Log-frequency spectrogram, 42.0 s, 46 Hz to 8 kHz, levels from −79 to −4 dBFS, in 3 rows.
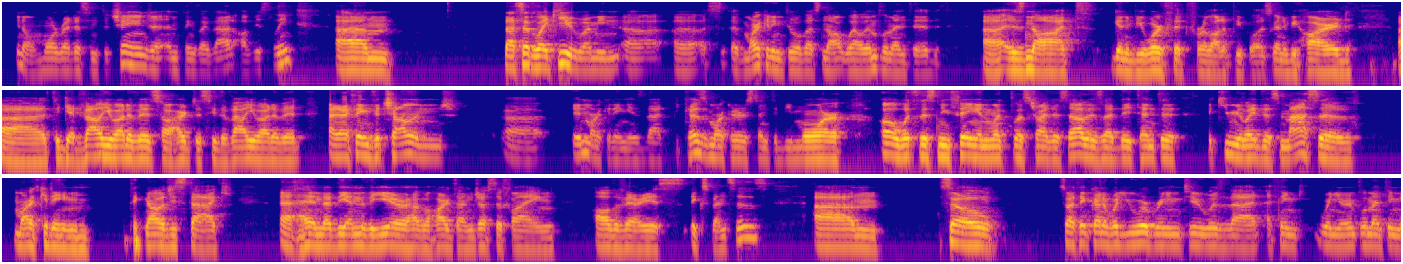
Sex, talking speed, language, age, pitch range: male, 190 wpm, English, 20-39, 110-130 Hz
